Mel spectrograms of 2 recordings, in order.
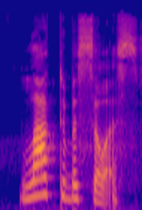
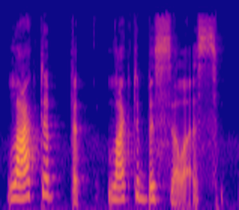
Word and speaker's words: lactobacillus: Lactobacillus. I always add on an extra syllable, a syllable. lactobacillus.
